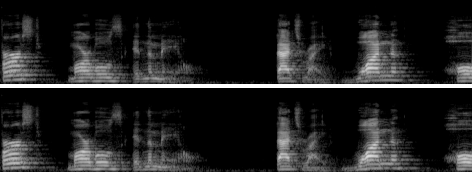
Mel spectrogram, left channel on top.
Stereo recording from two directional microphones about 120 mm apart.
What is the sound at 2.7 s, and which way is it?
A man's voice, 35° right (ahead or behind).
